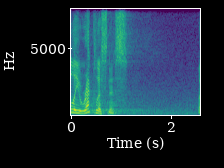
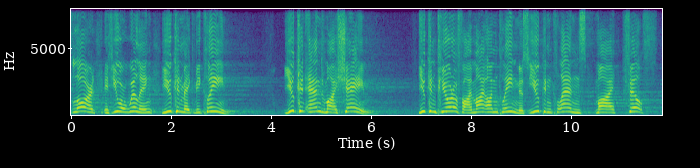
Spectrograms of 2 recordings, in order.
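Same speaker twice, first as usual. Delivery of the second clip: high, impassioned plea, slowing at the end; desperate begging; 6 semitones higher, slower than usual. Retold or imitated. Leper falls on his face before Jesus, begging desperately. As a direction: plead with mounting desperation, pitched well up. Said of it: "falls on his face and begs Jesus".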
